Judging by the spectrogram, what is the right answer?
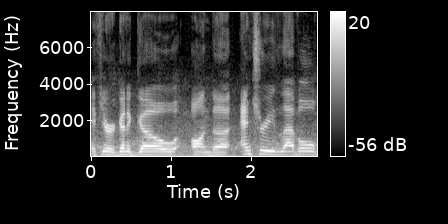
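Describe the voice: A man speaks with a fairly high pitch and little pitch movement. Clear background noise is present.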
